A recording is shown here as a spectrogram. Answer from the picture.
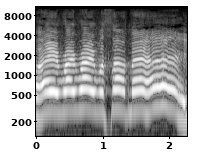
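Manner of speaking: loud, high, slow street greeting to a neighbor. Pretend. Preacher plays greeting neighbor Ray Ray, loud and high. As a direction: hail your buddy across the street.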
